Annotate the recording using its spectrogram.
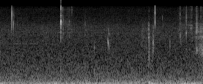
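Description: A handful of short, light computer mouse clicks, scattered about half a second apart, over a steady microphone hiss.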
